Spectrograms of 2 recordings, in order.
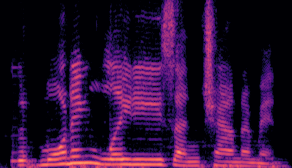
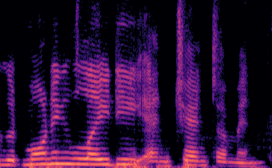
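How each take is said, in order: First: The final s of ladies is linked and pronounced. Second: The final s of ladies is dropped. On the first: The speaker calls it right. "Nghe mình nối âm qua là ... mình có phát âm âm cuối" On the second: The speaker calls it wrong. "thì mình không có âm cuối"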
